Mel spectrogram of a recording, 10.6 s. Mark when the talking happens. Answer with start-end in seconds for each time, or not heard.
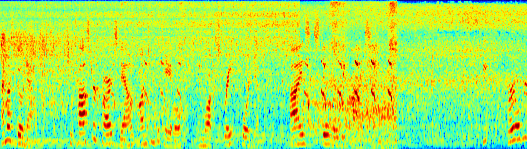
0.0-7.5, 9.7-10.5.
